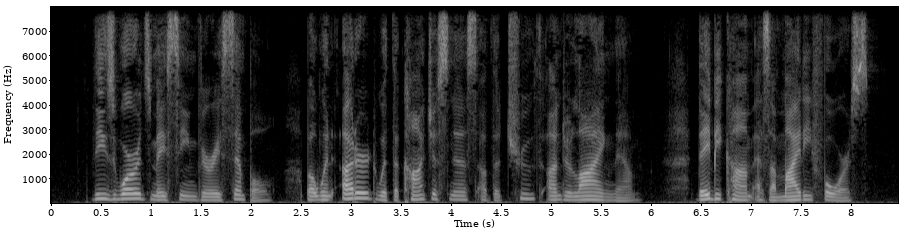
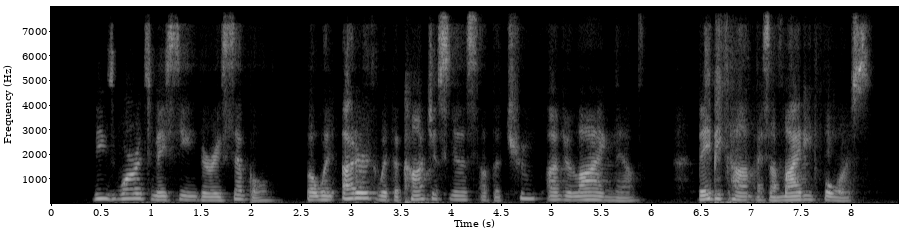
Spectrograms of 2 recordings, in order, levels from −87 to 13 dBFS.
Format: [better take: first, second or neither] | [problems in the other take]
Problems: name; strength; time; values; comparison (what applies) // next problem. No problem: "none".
first | noise reduction (neural mask model DeepFilterNet 3)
